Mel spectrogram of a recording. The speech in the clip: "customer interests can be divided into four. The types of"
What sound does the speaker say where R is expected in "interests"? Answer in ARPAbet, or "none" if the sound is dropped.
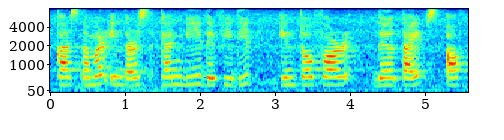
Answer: none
